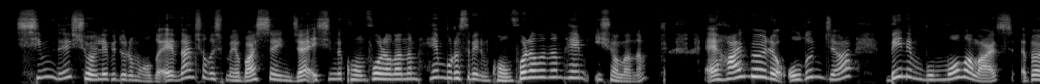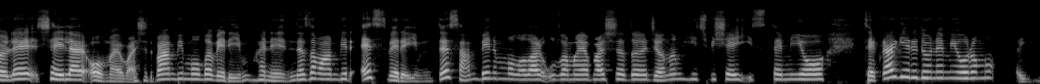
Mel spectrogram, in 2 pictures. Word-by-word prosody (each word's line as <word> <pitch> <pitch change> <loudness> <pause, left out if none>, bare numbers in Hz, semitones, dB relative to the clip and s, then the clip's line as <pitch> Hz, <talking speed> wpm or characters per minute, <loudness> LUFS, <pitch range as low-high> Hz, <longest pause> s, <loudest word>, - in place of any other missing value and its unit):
şimdi, 320 -1 -4
şöyle 240 -8 +1
bir 240 - -7
durum 205 -5 -4
oldu, 145 -2 -6
evden 205 - +2
çalışmaya 255 - -5
başlayınca, 200 -2 +2
e, - - 0
şimdi 245 +4 -5
konfor 225 +3 +2
alanım 245 +1 +2
hem 315 +1 -4
burası 285 -1 0
benim 200 -7 -1
konfor 185 - +3
alanım 330 0 +1
hem 305 -1 -1
iş 225 -1 -7
alanım. 150 - -3 0.6
E, - - +5
hâl 275 +10 +5
böyle 350 -7 +5
olunca 305 - -1 0.3
benim 320 -6 0
bu 215 0 -2
molalar 250 - +3 0.3
e, - - -20
böyle 225 +4 +3
şeyler 225 -4 +4
olmaya 150 -7 0
başladı, 165 +5 -5
"Ben 245 +1 +5
bir 260 - -5
mola 240 -2 -1
vereyim." 180 +1 -2
hani, 180 -3 -4
ne 225 +1 +1
zaman 245 -2 0
bir 250 0 -3
es 310 -7 0
vereyim 145 -6 -2
desem, 250 -7 0
benim 270 0 -3
molalar 225 -3 0
uzamaya 230 +1 -2
başladı, 230 0 -1
canım 210 +5 -3
hiçbir 240 0 -11
şey 235 -1 -1
istemiyor, 235 +1 -2 0.4
tekrar 200 - +3
geri 335 -2 0
dönemiyorum, 290 -1 -1 0.3
eee, 135 - -7
235 Hz, 160 wpm, -24 LUFS, 210-285 Hz, 0.6 s, E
